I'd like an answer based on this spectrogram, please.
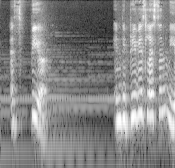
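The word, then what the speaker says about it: vier: pore is called as fear in the previous lesson we again learned that v is pronounced as f and i e is pronounced as e which means four is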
